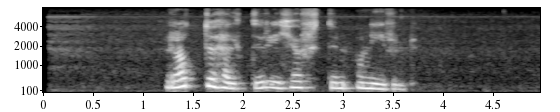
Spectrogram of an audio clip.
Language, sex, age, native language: Icelandic, female, 40-49, Icelandic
